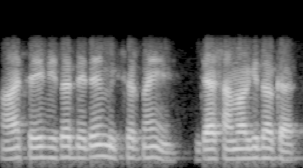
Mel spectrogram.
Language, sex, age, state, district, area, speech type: Odia, male, 30-45, Odisha, Jajpur, rural, conversation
